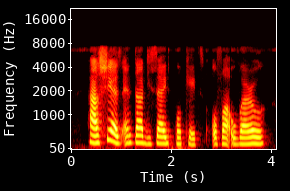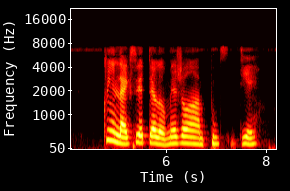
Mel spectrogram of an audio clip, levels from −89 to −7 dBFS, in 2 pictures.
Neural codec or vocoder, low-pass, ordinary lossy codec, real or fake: codec, 16 kHz, 1 kbps, X-Codec, WavLM features, trained on Multilingual LibriSpeech; 7.2 kHz; none; fake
